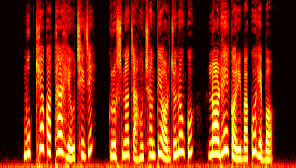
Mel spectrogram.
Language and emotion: Odia, neutral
